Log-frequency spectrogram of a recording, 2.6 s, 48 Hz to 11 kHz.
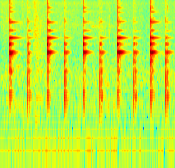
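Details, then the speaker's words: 1997 Seadoo SP 720 140mm bronze jet pump, prop rocked by hand on the bench: sharp metallic clinks about four a second as the loose shaft moves. Water was found mixed in the gear oil from a probably leaking gasket. Jet pump shaft play. "something's not right there that's why I chose to rebuild it I have no idea what the condition is of it you hear there's playing in there that thing's all over the place"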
